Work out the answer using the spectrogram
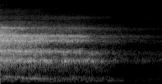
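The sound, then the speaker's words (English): A slow breath out during a breathing exercise, a soft airy exhale that starts fuller and gradually fades away over under two seconds. “Inhale three. Holding it. Exhaling.”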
